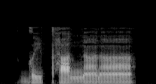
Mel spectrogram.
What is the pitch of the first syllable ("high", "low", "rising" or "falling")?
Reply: low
